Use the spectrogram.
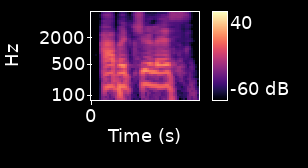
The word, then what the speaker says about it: habichuelas: Abachules coloradas.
